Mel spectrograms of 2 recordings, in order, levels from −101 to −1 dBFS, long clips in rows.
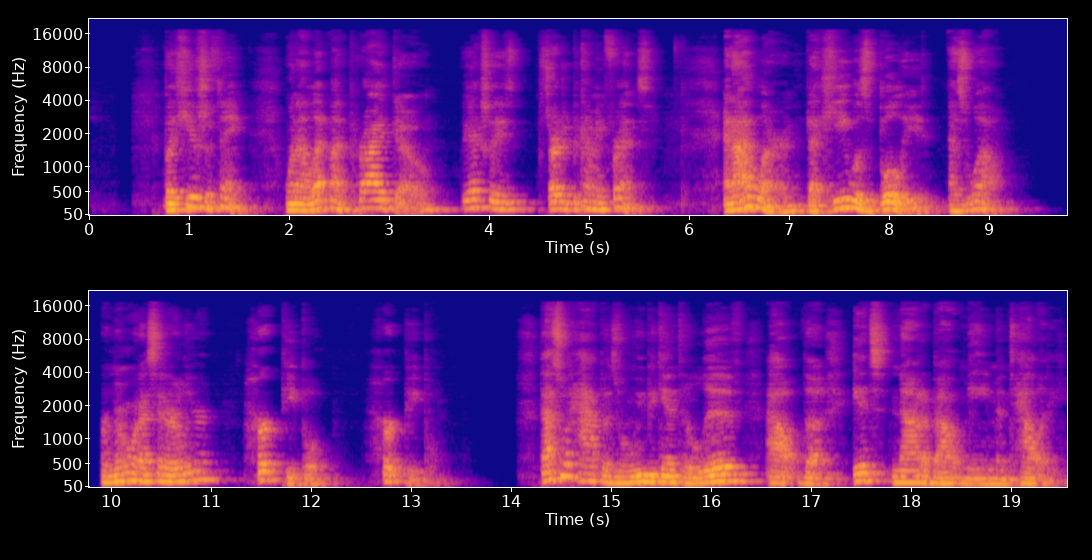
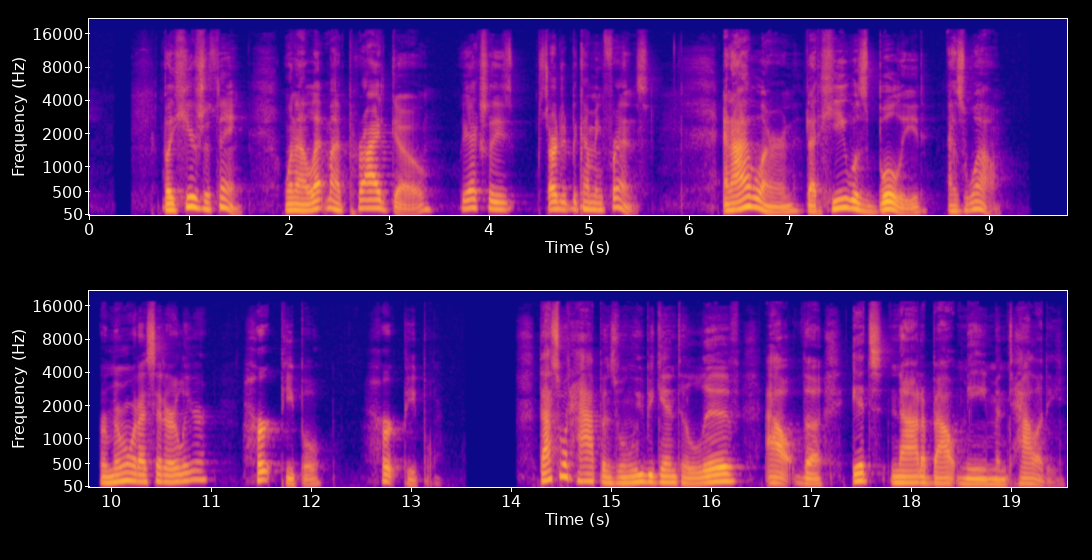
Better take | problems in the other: second | room echo; slight; dies away in 0.4 s // off-mic speech; far

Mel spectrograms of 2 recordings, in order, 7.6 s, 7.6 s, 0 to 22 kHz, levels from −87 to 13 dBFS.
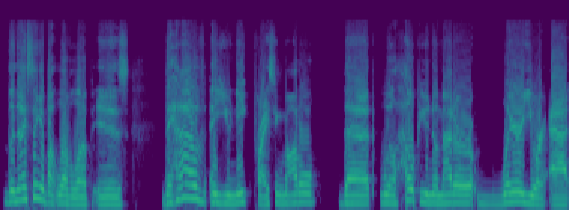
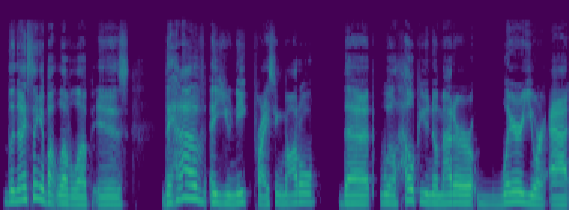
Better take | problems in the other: second | distortion; slight; 8% of the sound clipped

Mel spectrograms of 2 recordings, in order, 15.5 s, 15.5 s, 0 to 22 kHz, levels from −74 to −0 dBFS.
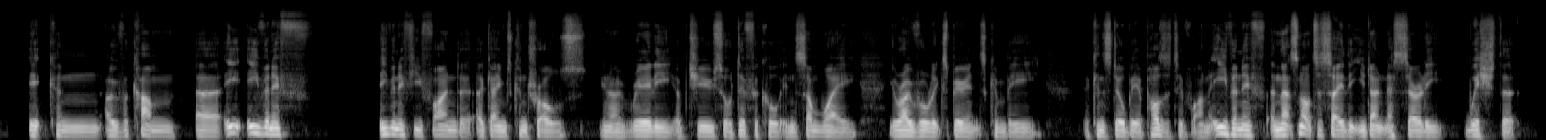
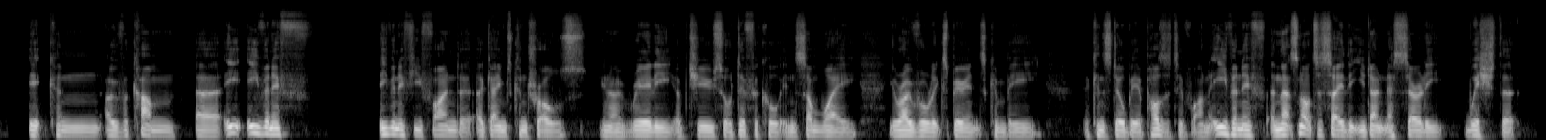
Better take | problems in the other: neither | none

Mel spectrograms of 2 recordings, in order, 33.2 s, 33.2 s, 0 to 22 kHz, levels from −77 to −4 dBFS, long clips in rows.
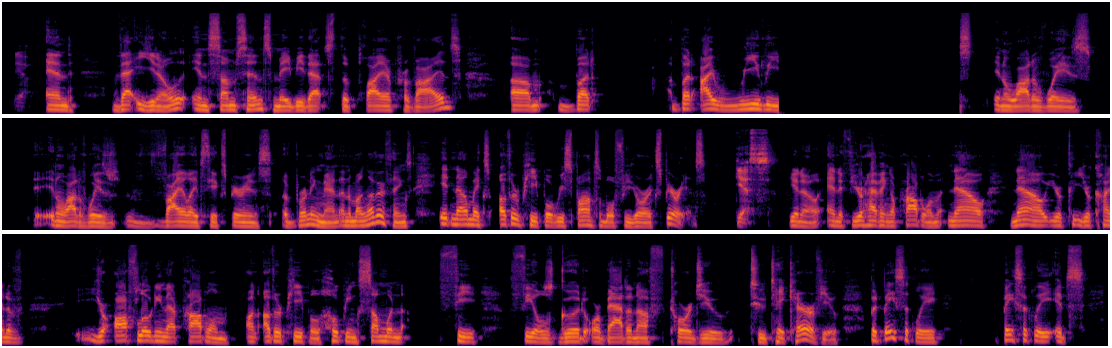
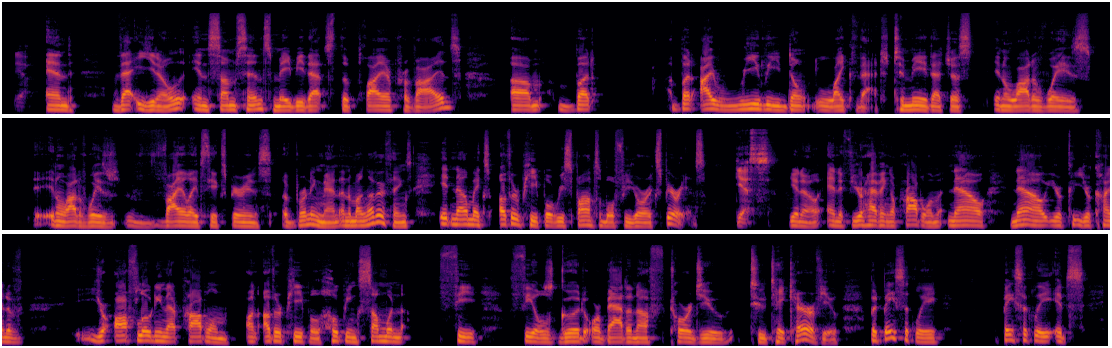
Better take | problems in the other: second | audio cutting out; at 8 s for 2 s

